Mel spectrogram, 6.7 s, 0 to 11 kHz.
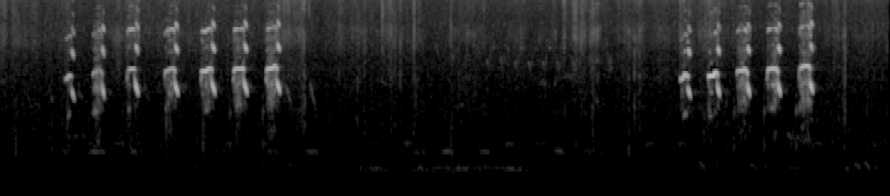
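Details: Osprey at the nest in Satakunta, Finland, on 7 May 2019, during stick bringing and busy nest work; a run of seven even, shrill whistled notes, a quiet gap, then five more in the same rhythm.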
